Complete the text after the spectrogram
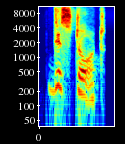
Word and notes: distort: Indian

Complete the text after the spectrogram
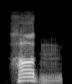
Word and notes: harden: British English

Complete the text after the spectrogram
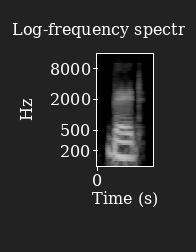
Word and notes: bed: Indian

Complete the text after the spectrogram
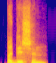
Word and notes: perdition: Indian

